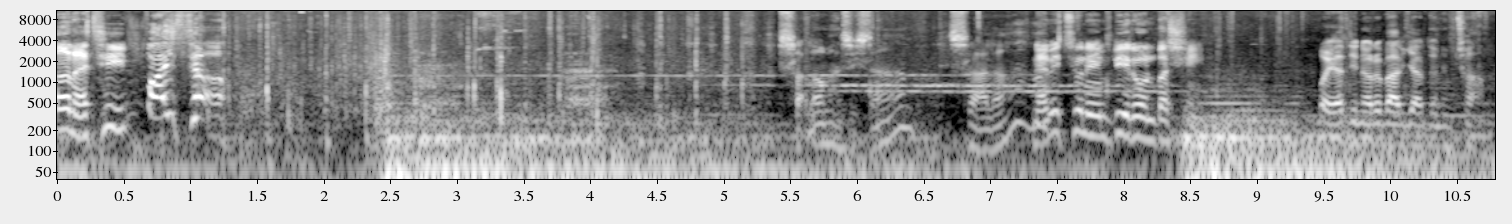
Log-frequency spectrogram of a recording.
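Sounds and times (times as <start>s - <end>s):
speech: 0.0s - 1.5s, 5.5s - 10.7s
cows' hooves clopping on a hard street: 0.7s - 5.6s
deep low rumble: 2.4s - 6.4s, 7.9s - 10.7s.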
